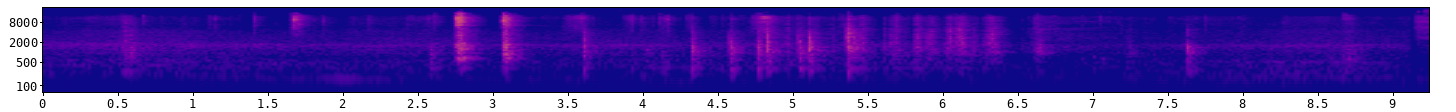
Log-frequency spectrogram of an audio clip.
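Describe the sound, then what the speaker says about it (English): A hand plane shaves the wooden front face of a guitar neck in a series of short, scraping strokes, some sharp and some soft, close and fairly quiet, with no talk. "I'm just planing this front face uh, smooth"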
